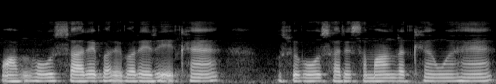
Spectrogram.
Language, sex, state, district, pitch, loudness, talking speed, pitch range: Hindi, female, Jharkhand, Ranchi, 155 Hz, -17 LUFS, 170 wpm, 150-160 Hz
